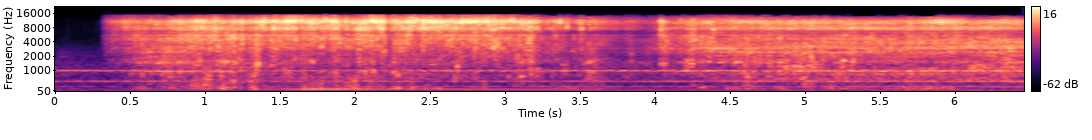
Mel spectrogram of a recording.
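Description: Loud, steady rushing noise of wind and floodwater on a police body-worn camera microphone, starting a moment in. Under it runs a low, droning music bed of steady held tones.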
